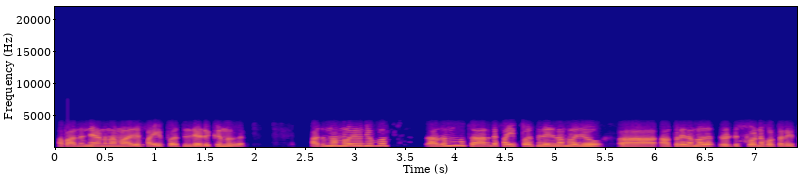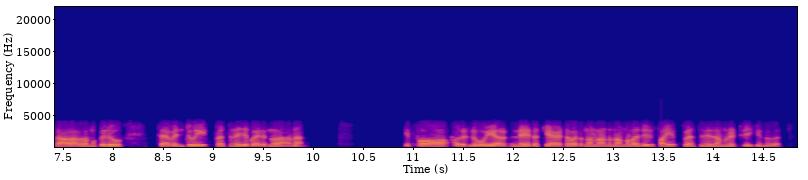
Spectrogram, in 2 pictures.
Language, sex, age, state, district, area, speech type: Malayalam, male, 18-30, Kerala, Idukki, rural, conversation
